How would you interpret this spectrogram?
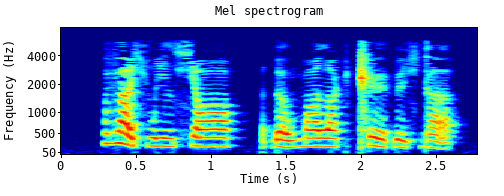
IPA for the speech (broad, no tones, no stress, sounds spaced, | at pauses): v a ç w i l ç ɑ | ɗ ʌ w m ɑ l ɑ k ǁ ø ɓ ø ç ɡ a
